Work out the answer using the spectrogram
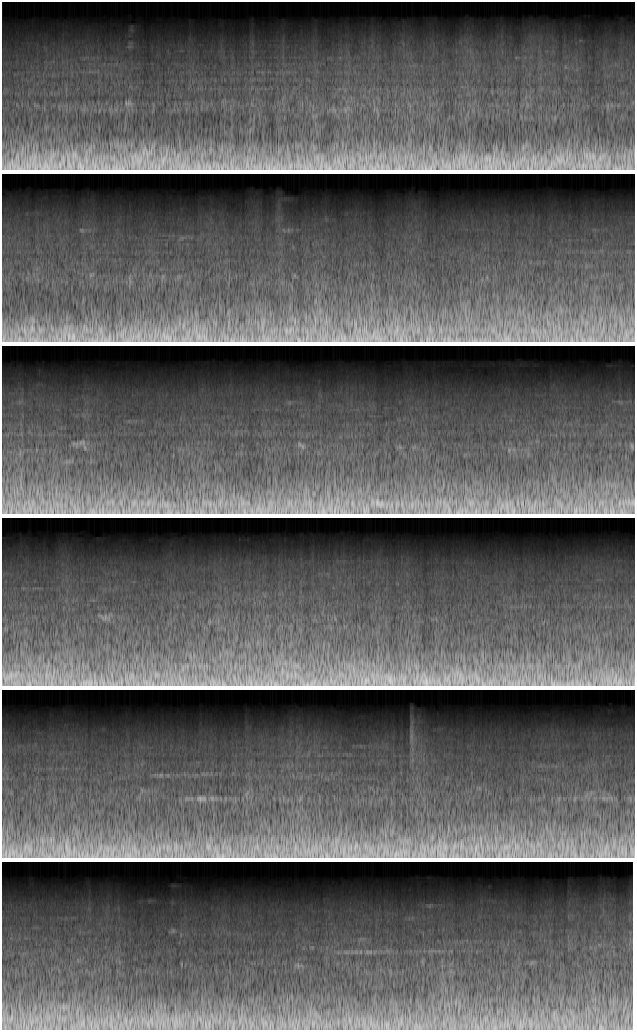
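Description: Freight train of multi-level autorack cars rolling past at steady speed: the continuous rumble and clatter of steel wheels on the rails, with a few faint short wheel squeals.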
